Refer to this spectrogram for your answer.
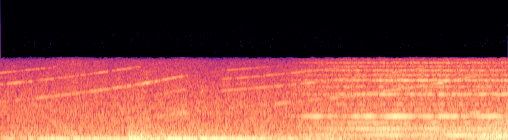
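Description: car safety alarm ringing

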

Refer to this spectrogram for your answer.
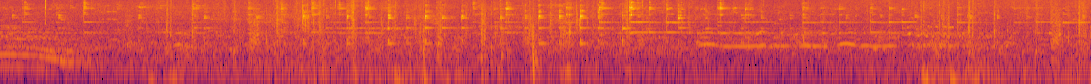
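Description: flock of sheep bleating

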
